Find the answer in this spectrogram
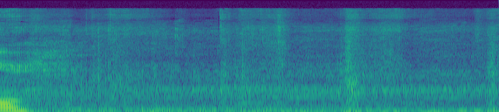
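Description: Steady low rumble of distant road traffic, after the last word of a man's sentence at the very start.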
